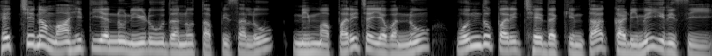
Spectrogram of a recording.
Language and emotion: Kannada, neutral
